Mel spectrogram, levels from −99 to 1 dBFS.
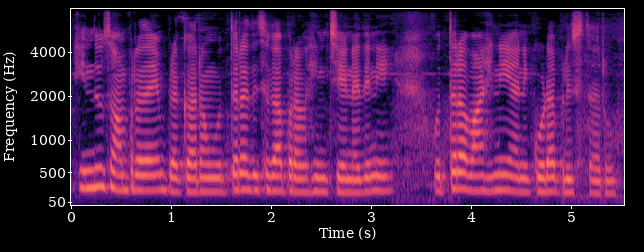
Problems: background conversations at intervals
